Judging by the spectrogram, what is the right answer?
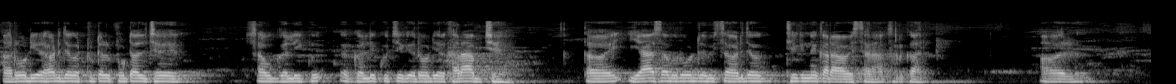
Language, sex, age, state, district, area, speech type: Maithili, male, 18-30, Bihar, Supaul, urban, spontaneous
